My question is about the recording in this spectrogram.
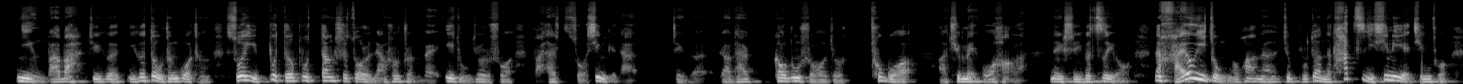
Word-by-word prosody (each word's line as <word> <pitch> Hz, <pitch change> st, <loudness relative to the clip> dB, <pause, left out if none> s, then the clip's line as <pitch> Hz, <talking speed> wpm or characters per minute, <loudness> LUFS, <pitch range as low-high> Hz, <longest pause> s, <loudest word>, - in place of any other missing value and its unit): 拧 145 Hz, -6 st, +4 dB
巴 115 Hz, -, -4 dB
吧， 125 Hz, 0 st, -2 dB
这 125 Hz, -2 st, -1 dB
个 115 Hz, -3 st, -3 dB
一 130 Hz, -, -3 dB
个 170 Hz, -, +2 dB
斗 160 Hz, -, +4 dB
争 135 Hz, +2 st, +3 dB
过 140 Hz, -3 st, 0 dB
程， 100 Hz, 0 st, -13 dB
所 195 Hz, +1 st, +6 dB
以 -, -, +3 dB
不 220 Hz, -, -2 dB
得 160 Hz, -5 st, +3 dB
不 175 Hz, +3 st, 0 dB
当 170 Hz, 0 st, -1 dB
时 165 Hz, -3 st, -3 dB
做 140 Hz, -2 st, -2 dB
了 115 Hz, -, -1 dB
两 100 Hz, -2 st, -8 dB
手 130 Hz, -, -4 dB
准 130 Hz, +2 st, -8 dB
备。 -, -, -13 dB
一 145 Hz, -, +3 dB
种 115 Hz, -7 st, -8 dB
就 110 Hz, +2 st, -7 dB
是 105 Hz, -, -6 dB
说 100 Hz, +2 st, -10 dB, 0.2 s
把 -, -, -15 dB
她 115 Hz, -, -7 dB
索 115 Hz, +2 st, -13 dB
性 -, -, +4 dB
给 -, -, -14 dB
她 -, -, -17 dB, 0.5 s
这 105 Hz, -, -12 dB
个 95 Hz, -, -22 dB, 0.2 s
让 -, -, -10 dB
她 115 Hz, +4 st, -6 dB, 0.2 s
高 150 Hz, +2 st, +1 dB
中 155 Hz, +1 st, +4 dB
时 110 Hz, -, -8 dB
候 100 Hz, -1 st, -7 dB
就 95 Hz, -1 st, -11 dB, 0.3 s
出 175 Hz, -, -1 dB
国， 120 Hz, -9 st, -1 dB, 0.3 s
呃， 95 Hz, -, -13 dB
去 120 Hz, +6 st, -1 dB
美 125 Hz, -1 st, +4 dB
国 125 Hz, -2 st, -6 dB
好 115 Hz, -, -8 dB
了， -, -, -18 dB, 0.2 s
那 130 Hz, -3 st, 0 dB
是 120 Hz, 0 st, -1 dB
一 -, -, -1 dB
个 135 Hz, +4 st, 0 dB
自 130 Hz, +2 st, +1 dB
由， 135 Hz, -, -7 dB, 0.2 s
那 185 Hz, -, +4 dB
还 180 Hz, +2 st, +1 dB
有 265 Hz, +1 st, +10 dB
一 230 Hz, -, +9 dB
种 105 Hz, -, +1 dB
的 110 Hz, -, -7 dB
话 140 Hz, +2 st, -5 dB
呢， 120 Hz, -1 st, -3 dB
就 125 Hz, +4 st, -2 dB
不 130 Hz, 0 st, -7 dB
断 -, -, -1 dB
地 120 Hz, -, 0 dB
她 255 Hz, -, 0 dB
自 255 Hz, -, -1 dB
己 -, -, +2 dB
心 210 Hz, -, +3 dB
里 190 Hz, -, +7 dB
也 -, -, +4 dB
清 125 Hz, -2 st, 0 dB
楚， 120 Hz, -1 st, -6 dB
125 Hz, 320 characters per minute, -22 LUFS, 115-150 Hz, 0.5 s, 有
